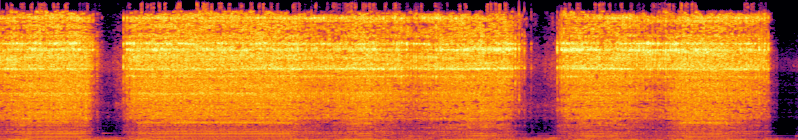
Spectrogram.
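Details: Overlock machine suddenly making excess noise, running fast with the side cover off: a harsh, hissy metal-on-metal rub over the motor; the throat plate was loose and hardened lint was packed around the feed dogs.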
